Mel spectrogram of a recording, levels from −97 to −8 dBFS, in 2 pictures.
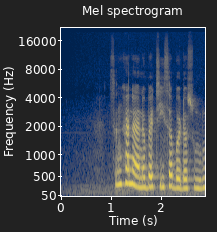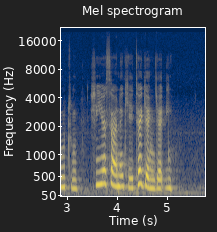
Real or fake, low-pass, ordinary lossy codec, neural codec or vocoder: real; 19.8 kHz; none; none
